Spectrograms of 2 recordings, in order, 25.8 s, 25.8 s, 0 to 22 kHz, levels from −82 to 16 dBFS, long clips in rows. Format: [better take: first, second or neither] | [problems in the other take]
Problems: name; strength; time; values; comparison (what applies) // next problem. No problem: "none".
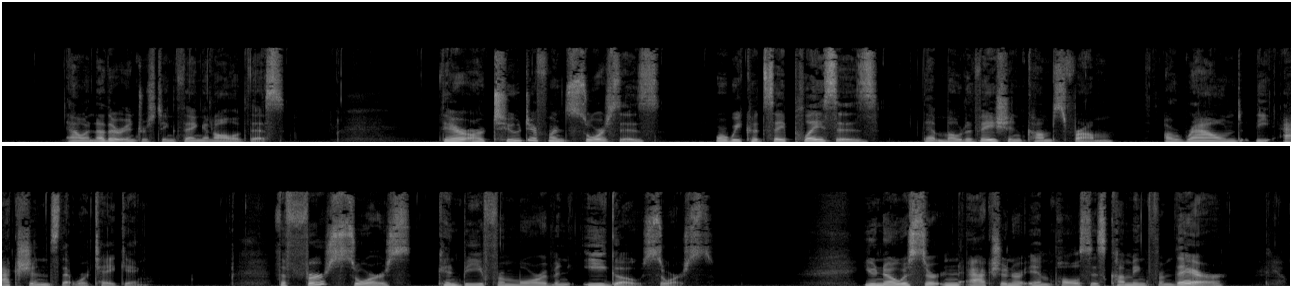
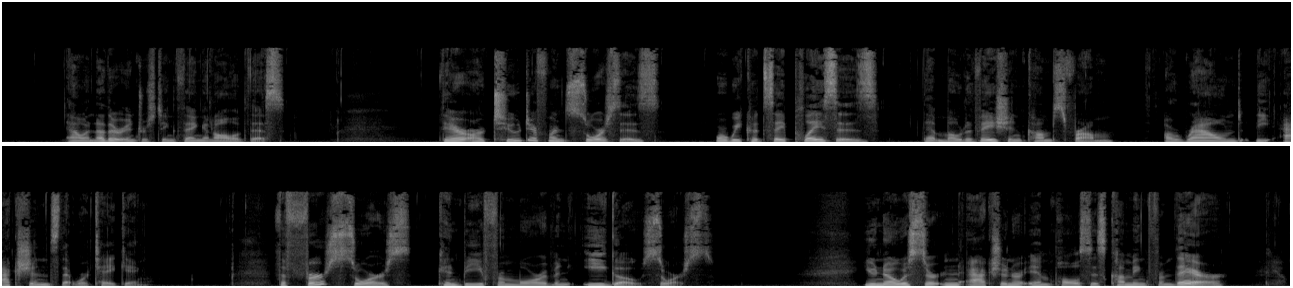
neither | none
